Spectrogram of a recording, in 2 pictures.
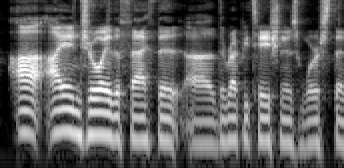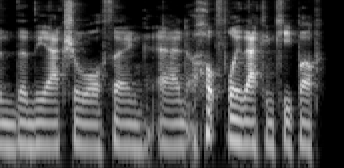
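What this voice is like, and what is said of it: New Jersey accent. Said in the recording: “I heard your Jersey accent. I was like, I know like 10 guys like this.”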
